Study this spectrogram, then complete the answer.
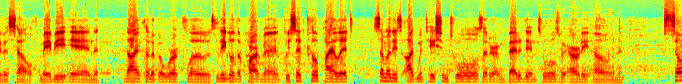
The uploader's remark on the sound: Interview in Action live from CHIME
